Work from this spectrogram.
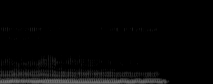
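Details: Labrador Retriever asleep, snoring very loudly in a humanlike way: one deep, steady droning snore about 1.7 seconds long that stops abruptly, followed by silence.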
